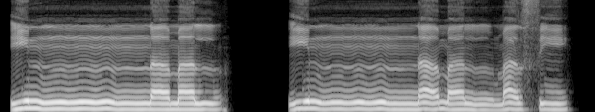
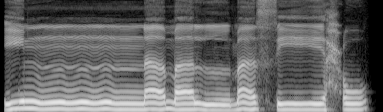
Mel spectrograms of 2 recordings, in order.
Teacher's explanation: Nun bersabdu tuan-puan, kita kena dengung dia. Wajib dengung, 2 harakat je kadar. Dengung sempurna biar sampai ke pangkal hidung.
